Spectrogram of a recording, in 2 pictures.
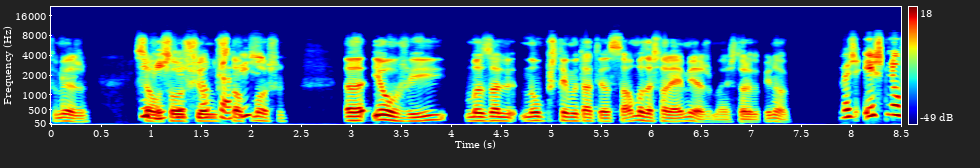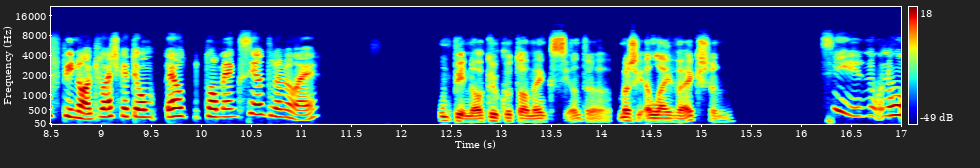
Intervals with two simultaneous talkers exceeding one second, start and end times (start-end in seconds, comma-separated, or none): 0.9-2.2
